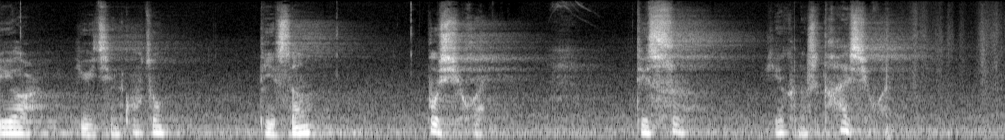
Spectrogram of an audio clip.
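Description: A young man speaks calmly and close by, in short phrases.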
